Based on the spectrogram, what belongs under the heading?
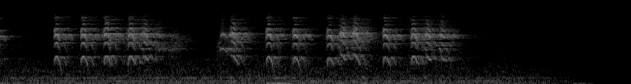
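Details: Owl heard giving two short bursts of grating, rasping squawks, four or five notes each, separated by a pause. Calls fade out toward the end and the clip closes in silence.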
